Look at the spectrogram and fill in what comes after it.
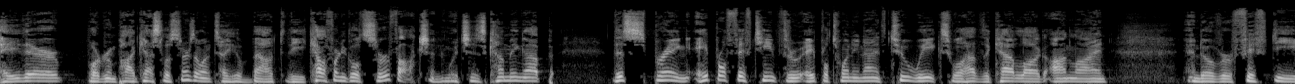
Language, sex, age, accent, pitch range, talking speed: English, male, 40-59, American, 135-165 Hz, 170 wpm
